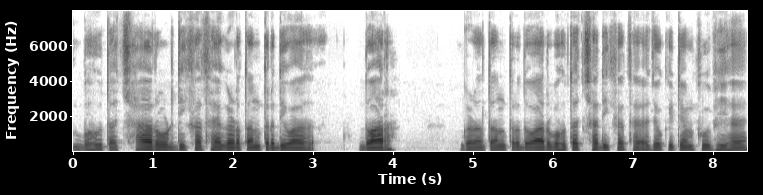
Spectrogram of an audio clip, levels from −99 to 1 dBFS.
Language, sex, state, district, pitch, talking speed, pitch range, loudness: Hindi, male, Chhattisgarh, Balrampur, 115 Hz, 135 wpm, 115-125 Hz, -24 LUFS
